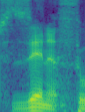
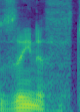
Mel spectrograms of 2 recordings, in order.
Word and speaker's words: Zenith: Zenith or Zenith, depending on where you're from in the world, is how you pronounce it there.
